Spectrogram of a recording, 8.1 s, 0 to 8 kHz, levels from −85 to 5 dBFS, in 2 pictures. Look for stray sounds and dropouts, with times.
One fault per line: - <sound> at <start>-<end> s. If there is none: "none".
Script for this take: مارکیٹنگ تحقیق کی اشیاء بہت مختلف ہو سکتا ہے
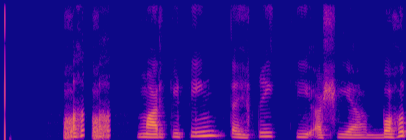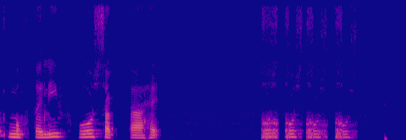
- laugh at 0.6-1.1 s
- laugh at 6.7-7.6 s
